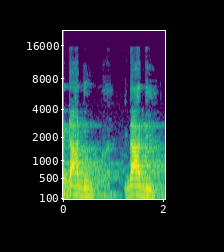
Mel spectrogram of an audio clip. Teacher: জিভের ডগা, উপরের দাঁতের গোড়া, ওইখান থেকে দাদু, দাদি, নানা জিভের ডগা আর একটু উপরের তেলের দিকে লাগাতে হচ্ছে।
